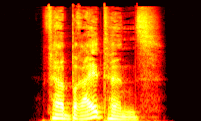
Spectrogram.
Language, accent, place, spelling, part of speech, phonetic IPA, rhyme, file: German, Germany, Berlin, Verbreitens, noun, [fɛɐ̯ˈbʁaɪ̯tn̩s], -aɪ̯tn̩s, De-Verbreitens.ogg
- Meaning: genitive of Verbreiten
